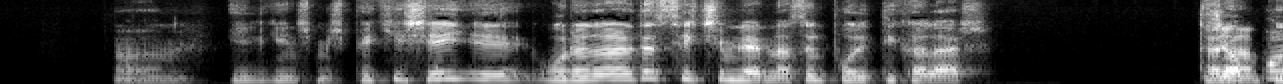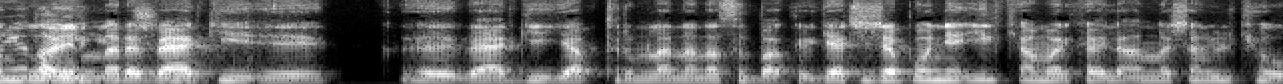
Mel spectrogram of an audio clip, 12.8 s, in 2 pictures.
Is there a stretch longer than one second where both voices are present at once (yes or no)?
yes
